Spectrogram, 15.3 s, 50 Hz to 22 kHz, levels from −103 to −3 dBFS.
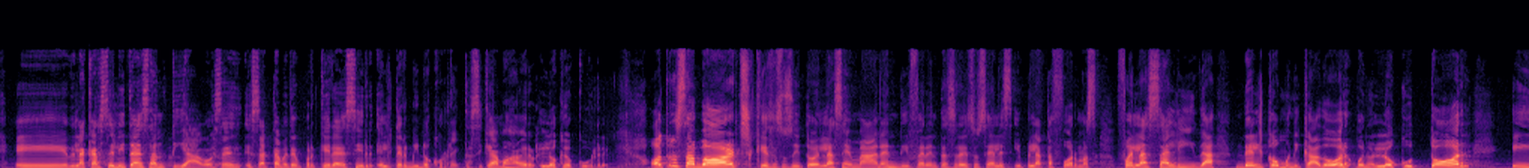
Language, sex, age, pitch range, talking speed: Spanish, female, 30-49, 190-235 Hz, 175 wpm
